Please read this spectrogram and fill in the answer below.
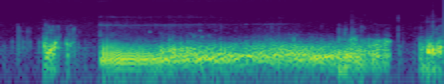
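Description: A long, low gurgling growl with short rumbles before and after. Ordinary stomach growling from gas and fluid moving through the gut.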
